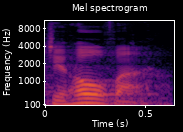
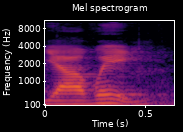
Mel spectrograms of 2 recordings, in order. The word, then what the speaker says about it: Yahweh: Because in the language of Hebrew, it's not.The phonetic doesn't sound like Jehovah. – 而它的发音呢，如果按照字跟子音跟母音来发音的话，应该翻译成亚威。 – According to the Hebrew language, it actually sounds like Yahweh.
